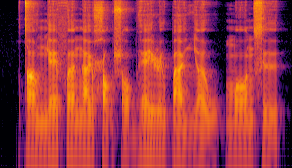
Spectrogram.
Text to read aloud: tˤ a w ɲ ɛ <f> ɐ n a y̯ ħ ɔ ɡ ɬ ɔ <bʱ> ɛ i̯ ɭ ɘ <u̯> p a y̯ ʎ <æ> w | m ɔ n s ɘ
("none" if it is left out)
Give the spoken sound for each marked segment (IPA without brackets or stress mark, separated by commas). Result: f, bʱ, u̯, ɐ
